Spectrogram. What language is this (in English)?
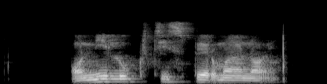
Esperanto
